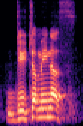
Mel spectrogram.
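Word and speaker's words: determiners: क्या पढ़ेंगे आपका डिटरमिनर्स डिटरमिनर्स यहां जरूर ध्यान दीजिएगा इसका उच्चारण है वह डिटर माइनस नहीं होता है बल्कि क्या होगा आपका डिटरमिन होगा और डिटरमिनर्स है इसका हिंदी अर्थ आप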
